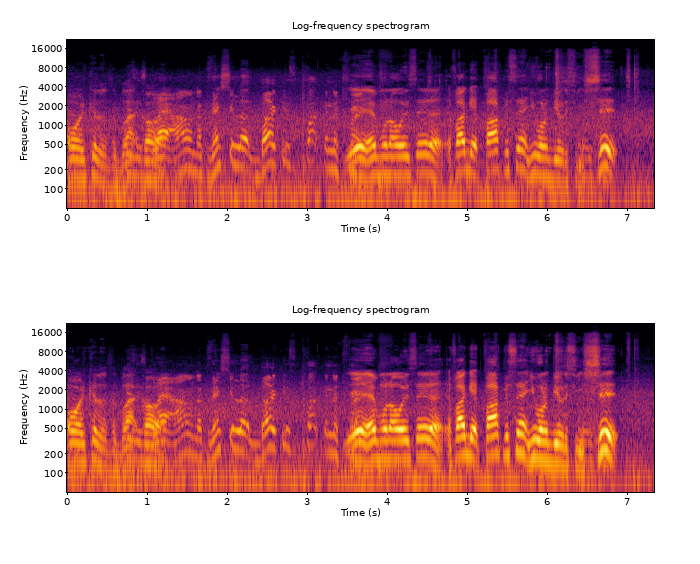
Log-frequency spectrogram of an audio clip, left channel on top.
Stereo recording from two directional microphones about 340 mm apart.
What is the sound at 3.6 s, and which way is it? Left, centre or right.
Speech, centre.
